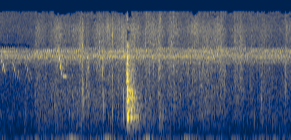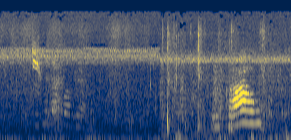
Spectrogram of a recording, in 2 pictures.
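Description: Steady high-pitched drone of insects, with footsteps on dirt and a single sharp knock about two seconds in.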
